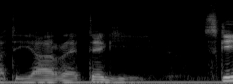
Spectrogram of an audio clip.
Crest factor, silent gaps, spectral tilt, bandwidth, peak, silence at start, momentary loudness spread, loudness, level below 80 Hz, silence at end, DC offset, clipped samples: 22 dB; none; -5 dB/octave; 18 kHz; -12 dBFS; 0 s; 11 LU; -37 LUFS; -54 dBFS; 0 s; under 0.1%; under 0.1%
